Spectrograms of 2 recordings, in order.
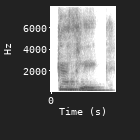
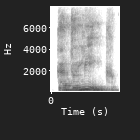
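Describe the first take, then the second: First: The middle vowel is dropped completely. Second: The middle vowel is pronounced fully. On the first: The speaker calls it right. "These sounds disappear" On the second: The speaker calls it wrong.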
